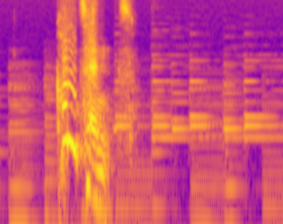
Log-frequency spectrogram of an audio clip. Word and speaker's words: content: The general rules for this special case are: as a noun, the stress usually falls on the first syllable. And as a verb, the stress usually falls on the second syllable.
